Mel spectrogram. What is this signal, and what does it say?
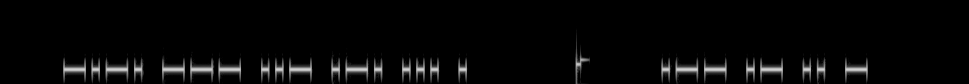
Morse code, heard as a keyed tone, about 17 wpm, 700 Hz. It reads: COURSE WAIT
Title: Sentences from Top 500 Words - New Word Drill - 17wpm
